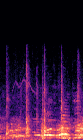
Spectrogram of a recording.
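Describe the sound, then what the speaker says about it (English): A high school football crowd in the stands cheers and roars as the punt team lines up, with loud rising shouts and whoops in repeated surges, full and close. "The crowd is getting fired up here."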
